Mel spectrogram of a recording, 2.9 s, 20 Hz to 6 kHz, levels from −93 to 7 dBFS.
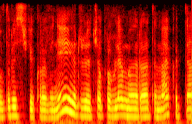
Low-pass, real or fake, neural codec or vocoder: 5.4 kHz; real; none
